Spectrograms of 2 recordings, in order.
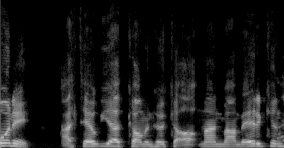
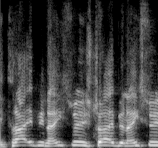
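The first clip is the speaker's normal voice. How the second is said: higher, louder sneering repeat of his words; mocking echo; 7 semitones higher, 8 dB louder than usual. Teasing his friend's polite line back at him, loud and jeering. Mocking mate's trying to be nice.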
